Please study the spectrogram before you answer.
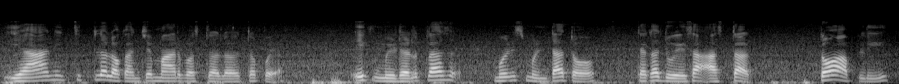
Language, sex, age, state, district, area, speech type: Goan Konkani, male, 18-30, Goa, Ponda, rural, spontaneous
